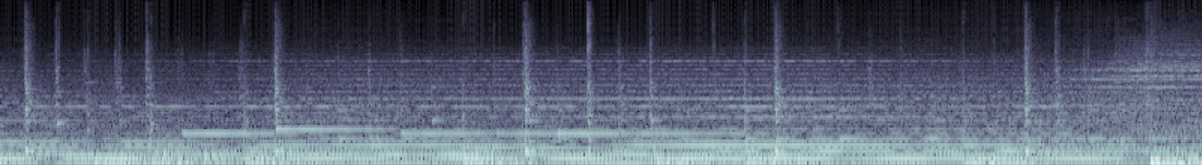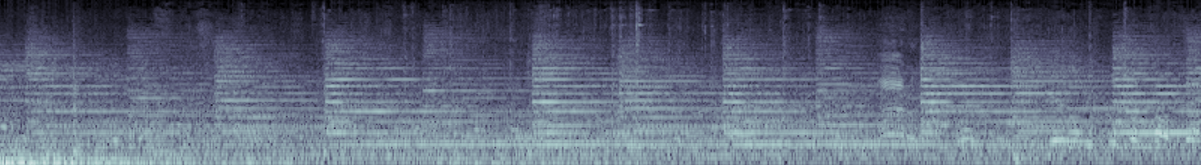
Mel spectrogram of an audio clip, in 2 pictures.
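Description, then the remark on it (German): Heavy church bells of St Mark's bell tower in Venice peal continuously, their deep overlapping strikes ringing out in a loud, rich wash of tones with a steady, rolling rhythm and lingering resonance. “Das, meine Lieben, ist das Glockenläuten des berühmten Markusturms in Venedig.”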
